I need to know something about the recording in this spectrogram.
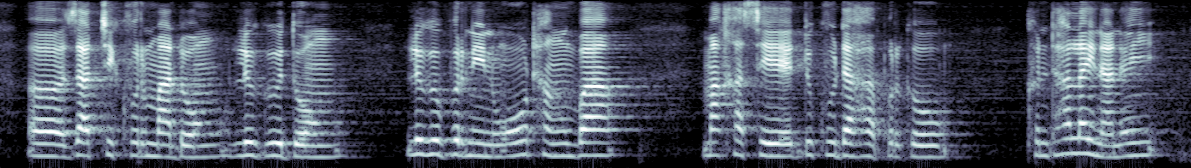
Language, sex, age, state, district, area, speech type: Bodo, female, 45-60, Assam, Kokrajhar, rural, spontaneous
